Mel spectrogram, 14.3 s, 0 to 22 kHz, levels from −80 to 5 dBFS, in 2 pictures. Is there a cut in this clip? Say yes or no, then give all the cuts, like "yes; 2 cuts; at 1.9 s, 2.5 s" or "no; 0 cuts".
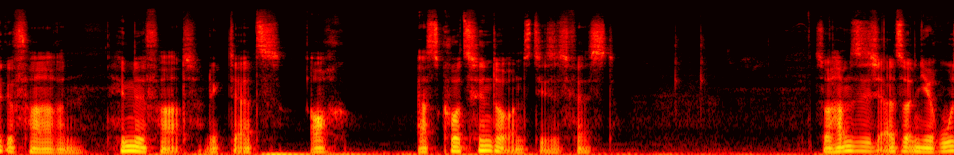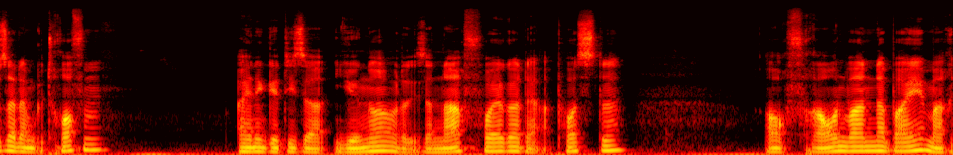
yes; 1 cut; at 6.1 s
